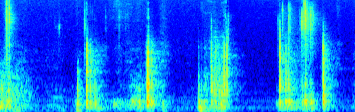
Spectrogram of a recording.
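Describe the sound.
Dice rattle and clatter across a table during a tabletop vampire role-playing game. Several sharp bursts of knocking, rolling impacts come in quick succession.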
